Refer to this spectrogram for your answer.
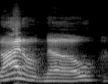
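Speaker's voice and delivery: high, loud, indignant retort; hostile customer. Retold or imitated. Rude customer answering the clerk about her pump, hostile. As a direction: throw it back at the clerk as if insulted. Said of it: "She is hostile with me".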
